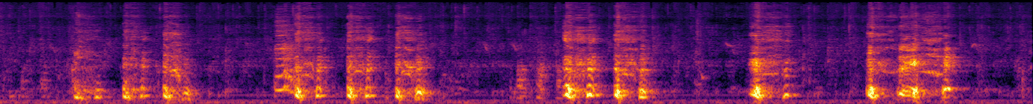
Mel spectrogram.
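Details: Sick adult man with fever and headache, still coughing a lot while his partner considers the hospital: repeated bouts of two to three short, harsh coughs, about a dozen in total, with quiet pauses; persistent cough.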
